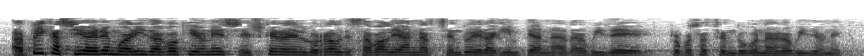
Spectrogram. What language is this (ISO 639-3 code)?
eus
